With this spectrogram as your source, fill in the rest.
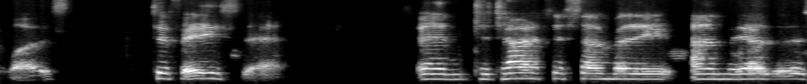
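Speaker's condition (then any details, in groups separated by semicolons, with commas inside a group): Parkinson's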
